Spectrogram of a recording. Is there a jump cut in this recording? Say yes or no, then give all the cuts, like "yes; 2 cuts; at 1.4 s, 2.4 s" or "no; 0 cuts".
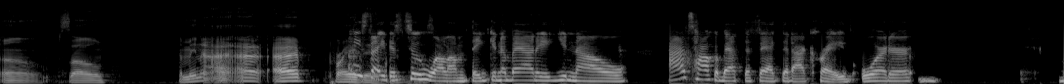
no; 0 cuts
